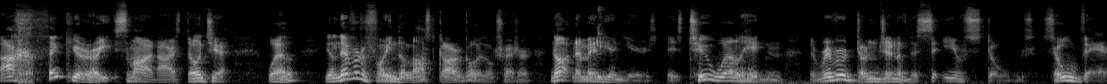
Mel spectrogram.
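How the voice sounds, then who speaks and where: A man's put-on character voice in a Scottish accent, fairly high in pitch, at a moderate pace, on a very clean recording with a silent background. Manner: sneering, mocking.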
